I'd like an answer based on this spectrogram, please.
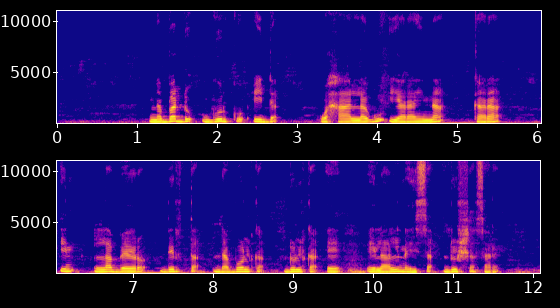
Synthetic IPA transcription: nɐbɐd̪ʊɡuːrkʰʊʕiːd̪ɐ | wɑħɑːlɐɣʊjɐɾɛjnakʰɐɾaː | ɪnlɐbɛːɾɔd̪ɪrt̪ʰɐ̰ɖɐbɔːlkʰɐ̰ | ɖʊlkʰɐ̰ɛːɪlaːlɪnɛjsɐd̪ʊʃkʰɐsɐɾɛ

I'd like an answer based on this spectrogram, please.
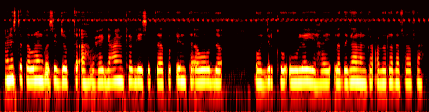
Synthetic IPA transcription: ʕɑnɪst̪ʰɐkʰɐrlɔːŋkʰɐsɪt͡ʃɔːɡ̚t̪ʰɐʔɐɦwɑħɑjɡɑʕɑŋkʰɐɡɛjsɐt̪ʰaːkʰʊrɖɪnt̪ʰɐʔɐwɔːd̪ɐ | ɔːt͡ʃɪrkʰʊʔuːlɛːjɐɦɛjlɐd̪ɐɣaːlɐmkʰɐʕʊ̰ðʊrɐðɐfaːfɐ

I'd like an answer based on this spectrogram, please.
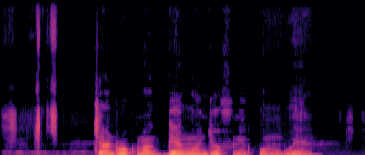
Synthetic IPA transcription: t͡ʃandwɔkmaɡɛŋɔɲd͡ʒofnikwomɡwen

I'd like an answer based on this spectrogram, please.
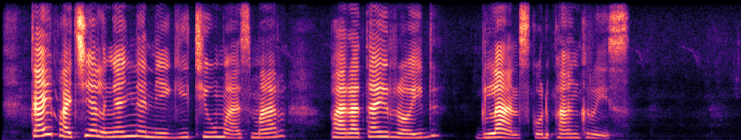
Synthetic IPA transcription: kaɪpat͡ʃjɛlŋɛɲanɪɡitʰiumasmar | paɾat̪aɪɾɔjd | ɡlandskɔdpaŋkɾis

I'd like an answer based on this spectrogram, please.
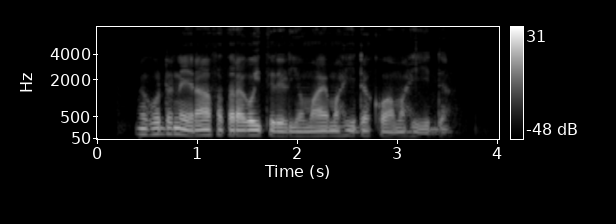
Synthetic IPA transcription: meɣodaneɾaːfat̪aɾaɣoiteɾeɾiɔmaɔmaɦiːdakwamaɦiːda

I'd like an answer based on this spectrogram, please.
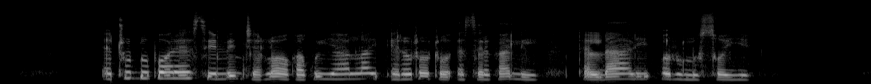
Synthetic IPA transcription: etudupoɾesinːiɲt͡ʃɛlɔkakujalajeɾototoʔesɛɾkali | tʰɛ̰ldalioɾulusoje

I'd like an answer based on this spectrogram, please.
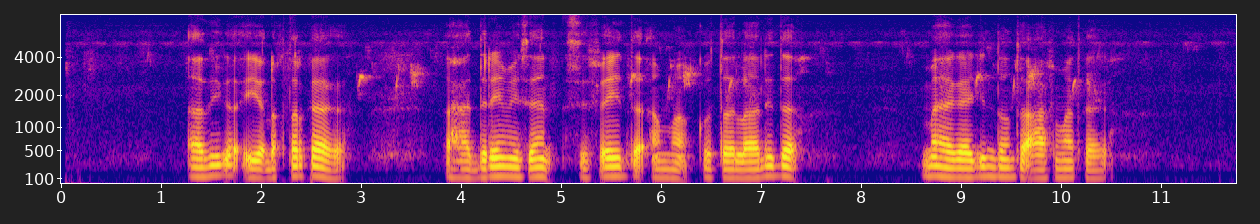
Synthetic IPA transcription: ʔɐðɪɣɐ̰ʔḭjɞɖɑχt̪ʰɐrkʰaːɣɐ̰ | wɑ̰ħɑːd̪̚d̪ɐɾɛːmɛjsaːnsɪfɛjd̪ɐ̰ʔɐ̰mɐkʰʊt̪ʰɐlaːlɪðɐ | mɐhɐɣaːt͡ʃɪnd̪ɔːnt̪ʰɔ̰ʕɑːfɪmaːd̪kʰaːɣɐ

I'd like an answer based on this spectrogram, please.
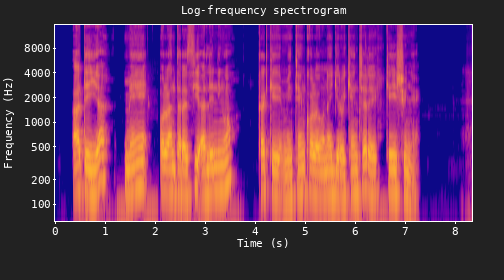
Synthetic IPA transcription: ʔatɛjamɛɔlantaɾasialeniŋɔ | kakːɛmitɛŋkɔlɔŋɔnaɡiɾɔkɛnt͡ʃɛɾɛkejsuɲɛ

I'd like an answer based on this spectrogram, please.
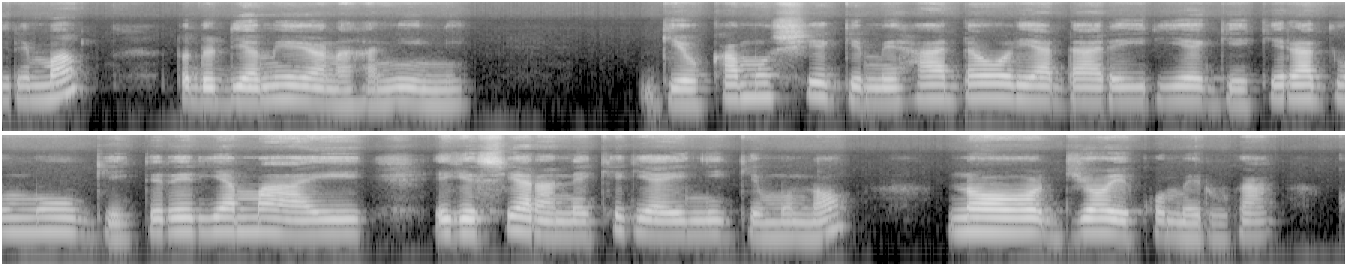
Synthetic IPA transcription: ɾema | d̥ɔdodiameojɔnaɦanine | ɡeokamoʃjeɡemeɦadaoɾeadaɾɛiɾiɛɡekeɾaðumuɡeiteɾeɾiamae | eɣesiaɾanɛkeɣeaeɲiɡemonɔ | nɔdjɔekomeɾuɣa | k

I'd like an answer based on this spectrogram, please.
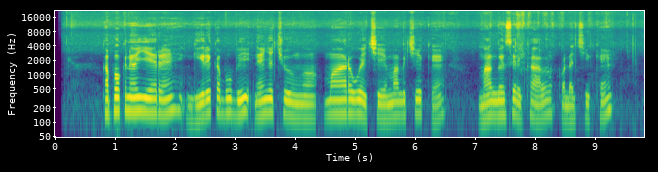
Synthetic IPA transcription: kapɔknɛɔjɛɾɛɡiɾekabubinɛɲd͡ʒat͡ʃoŋɔmaɾwet͡ʃemaɡt͡ʃɪkʰɛ | maɡsɛɾɪkalkɔdat͡ʃɪkɛ

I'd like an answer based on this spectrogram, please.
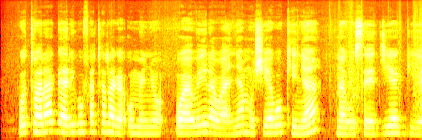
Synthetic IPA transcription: ɣotwaɾaɡaɾiɣofataɾaɣa̰ʔomɛɲɔ | waweɾawaɲamoʃiaɣokʰiɲa | naɣosɛd͡ʒiaɡia

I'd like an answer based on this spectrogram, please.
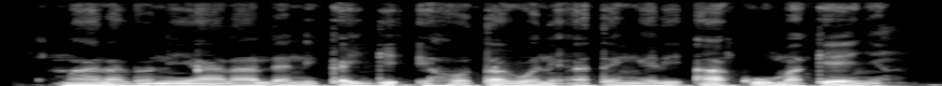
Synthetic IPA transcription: malaðɔnɪjaladanɪkaiɡeʔeɦɔtaɣɔnɛʔatɛŋɛɾiʔakuːmakɛɲa

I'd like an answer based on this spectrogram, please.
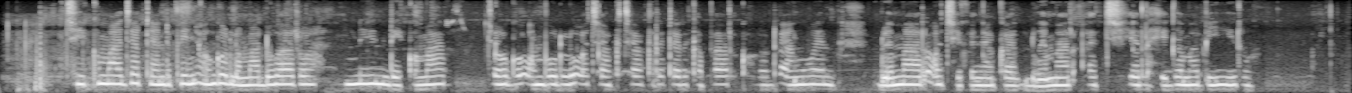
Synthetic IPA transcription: t͡ʃɪkmad͡ʒatɛndpiɲoŋɡolɔmadwaɾɔ | nɪndɪkɔmar | d͡ʒɔɡɔombuluɔt͡ʃakt͡ʃakɾɛtaɾkapaɾkʰɔdaŋwɛndwemaɾɔt͡ʃɪkɔɲakadwemaɾat͡ʃɪɛlhɪɡamabiɾo

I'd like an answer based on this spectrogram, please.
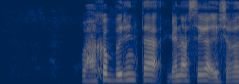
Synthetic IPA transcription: wɑħɑːkʰɐbɪɾɪnt̪ʰɐɡɐnɑʕsɪɣɐɛjʃɑqɑ

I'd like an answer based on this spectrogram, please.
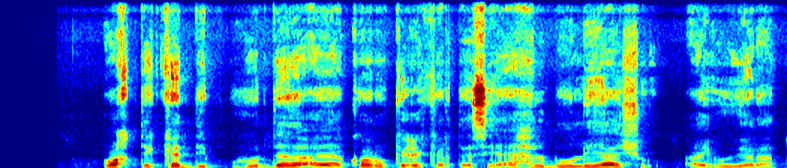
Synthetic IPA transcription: wɑqt̪ʰɪkʰɐd̪ib̚ɦuːrd̪ɐðɐ̰ʔɐjaːkʰɔːɾʊkʰɛʕɪkʰɐrt̪ʰaːsɪ̰ʔɐ̰ɦɐlbɔːlɛjaːʃʊ | ɛjʔʊjɐɾaːt̪ʰɔ

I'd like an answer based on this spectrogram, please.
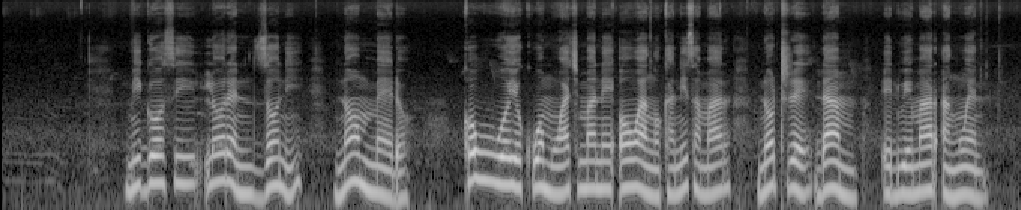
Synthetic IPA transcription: miɡosilɔɾɛnzoninɔmɛdɔkɔwwojokwomwat͡ʃmanɛʔɔwaŋɔkanɪsamar | nɔtɾedam | edwemaraŋwɛn

